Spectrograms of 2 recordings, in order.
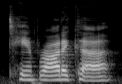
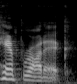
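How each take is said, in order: First: The name ends with an added uh vowel. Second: The name ends on a k consonant. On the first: The speaker calls it wrong. "I don't know why I kept adding an uh at the end" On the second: The speaker calls it right. "It's Tamperotic"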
